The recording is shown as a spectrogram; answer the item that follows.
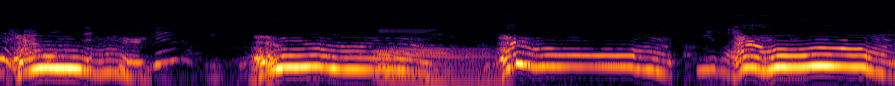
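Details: Pet Alaskan Malamute howling along to other dogs on screen, giving long rich howls that swoop up then hold and sag gently, about four in nine seconds, with a lower second voice briefly audible midway.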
